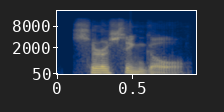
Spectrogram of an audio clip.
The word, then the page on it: surcingle: American English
